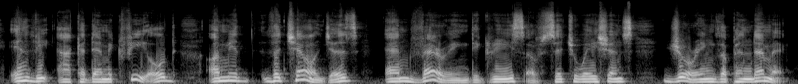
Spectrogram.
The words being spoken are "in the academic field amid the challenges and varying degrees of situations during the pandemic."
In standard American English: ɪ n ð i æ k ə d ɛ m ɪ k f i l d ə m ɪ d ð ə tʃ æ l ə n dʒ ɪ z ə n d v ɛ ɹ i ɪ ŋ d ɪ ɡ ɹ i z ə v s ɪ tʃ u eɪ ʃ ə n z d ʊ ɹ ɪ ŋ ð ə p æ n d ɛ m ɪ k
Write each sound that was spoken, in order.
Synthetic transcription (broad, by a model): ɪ n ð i æ k ə d ɛ m ɪ k f i l d ə m ɪ d ð ə tʃ æ l ə n dʒ ɪ z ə n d v ɛ ɹ i ɪ ŋ d ɪ ɡ ɹ i z ə v s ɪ tʃ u eɪ ʃ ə n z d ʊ ɹ ɪ ŋ ð ə p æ n d ɛ m ɪ k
